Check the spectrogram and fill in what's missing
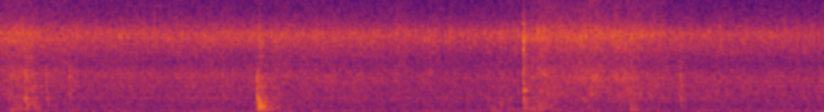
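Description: Masala sizzles steadily in a pan for egg curry, with salt added, while a spoon stirs and scrapes through it in a few distinct strokes over a constant loud hiss.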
